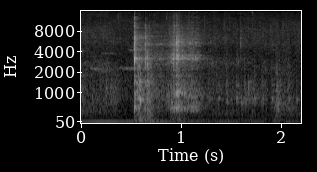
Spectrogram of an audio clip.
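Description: A metal cooking pot clanks sharply onto a stovetop while gajrela, a carrot dessert, is being prepared, followed by a softer clink and faint kitchen rustling in a quiet room.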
